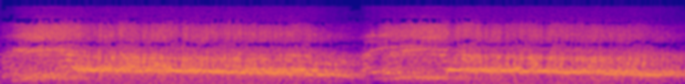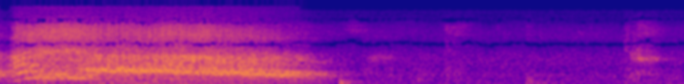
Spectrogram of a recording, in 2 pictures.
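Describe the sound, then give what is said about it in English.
A crowd loudly and enthusiastically chants Hari Bol to welcome a guest. Three long, sustained calls of many voices follow one another before the chanting drops away to near quiet. “let us welcome Shravananda Prabhu by very loudly and enthusiastically chanting Hari Bol”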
